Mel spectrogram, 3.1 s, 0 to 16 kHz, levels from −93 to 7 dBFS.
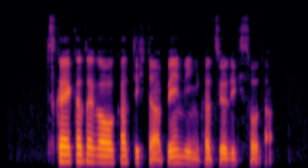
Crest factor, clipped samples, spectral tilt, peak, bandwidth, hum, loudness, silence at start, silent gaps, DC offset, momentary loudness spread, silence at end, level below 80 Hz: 20 dB; under 0.1%; -6 dB/octave; -4 dBFS; 10.5 kHz; none; -24 LUFS; 0.5 s; none; under 0.1%; 12 LU; 0.4 s; -76 dBFS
